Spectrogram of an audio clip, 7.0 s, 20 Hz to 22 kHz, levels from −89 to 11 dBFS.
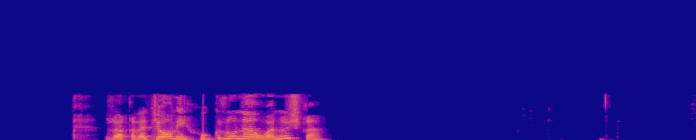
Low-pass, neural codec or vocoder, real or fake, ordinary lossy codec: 7.2 kHz; vocoder, 44.1 kHz, 128 mel bands every 512 samples, BigVGAN v2; fake; AAC, 32 kbps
